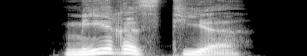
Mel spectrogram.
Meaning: marine animal
- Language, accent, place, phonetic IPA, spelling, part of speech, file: German, Germany, Berlin, [ˈmeːʁəsˌtiːɐ̯], Meerestier, noun, De-Meerestier.ogg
